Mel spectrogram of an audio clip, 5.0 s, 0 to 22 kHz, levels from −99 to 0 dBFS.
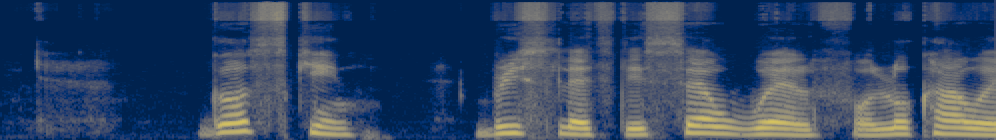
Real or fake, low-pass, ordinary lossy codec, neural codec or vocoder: fake; none; none; vocoder, 48 kHz, 128 mel bands, Vocos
